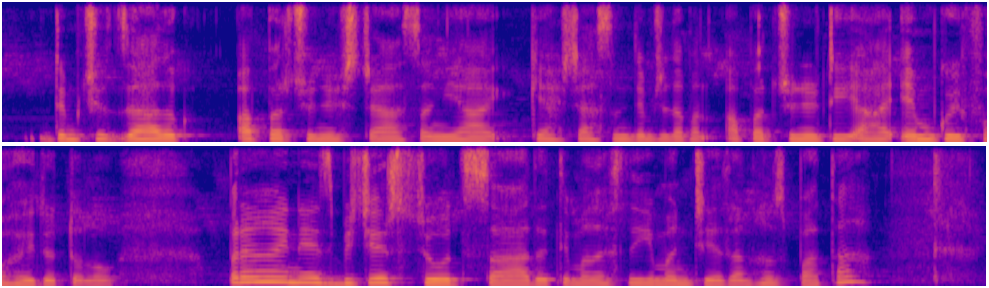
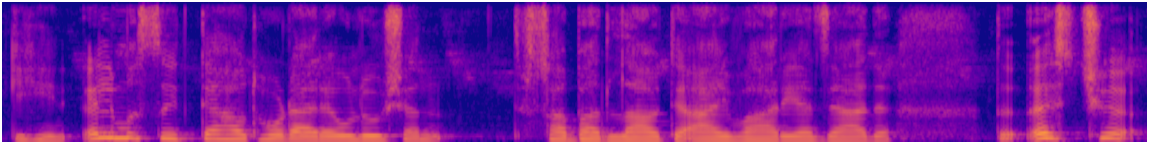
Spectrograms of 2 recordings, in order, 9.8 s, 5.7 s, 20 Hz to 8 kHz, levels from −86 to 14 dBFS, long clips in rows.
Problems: none marked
